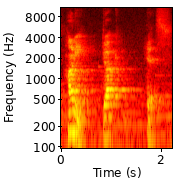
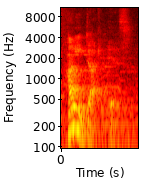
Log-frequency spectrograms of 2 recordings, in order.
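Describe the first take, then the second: First: It is said at a slower pace. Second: It is said at a quicker pace.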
